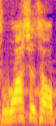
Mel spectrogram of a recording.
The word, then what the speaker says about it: Ouachita: Back in Texas, everybody pronounces it Wichita, but really, it's Washita. Washita. Washita. How would you pronounce it? Washita. Washita. It's Ouachita Baptist University. Get it right. It's Washita, people. It's Washita. Washita.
